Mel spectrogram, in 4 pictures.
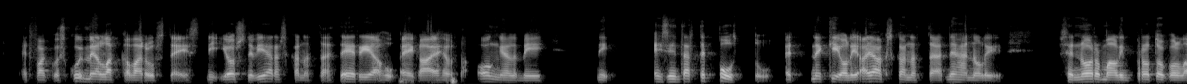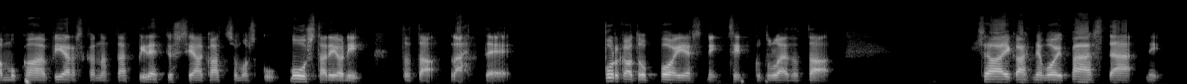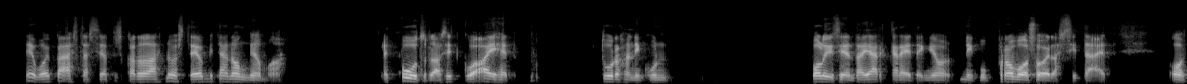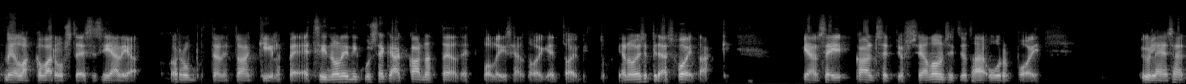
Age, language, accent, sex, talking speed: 30-49, Finnish, native, male, 145 wpm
